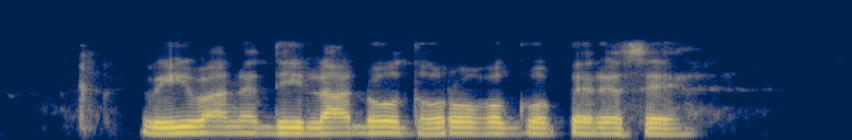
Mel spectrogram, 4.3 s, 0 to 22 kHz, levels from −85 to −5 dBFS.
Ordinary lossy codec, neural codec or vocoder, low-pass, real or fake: Opus, 24 kbps; codec, 16 kHz, 4.8 kbps, FACodec; 7.2 kHz; fake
